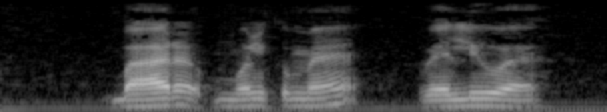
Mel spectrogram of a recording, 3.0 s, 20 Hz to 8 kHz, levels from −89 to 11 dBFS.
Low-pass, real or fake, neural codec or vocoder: 7.2 kHz; real; none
